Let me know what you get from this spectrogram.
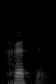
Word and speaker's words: Chesed: And, you know, and the C-H is like loch, you know, the Scottish loch. Sounds like you're clearing your throat. Chesed. Chesed.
